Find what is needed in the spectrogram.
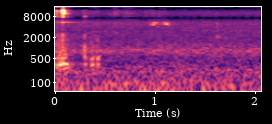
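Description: A pause with only steady low background noise, with a faint click at the very start and a few faint ticks in the first half second.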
